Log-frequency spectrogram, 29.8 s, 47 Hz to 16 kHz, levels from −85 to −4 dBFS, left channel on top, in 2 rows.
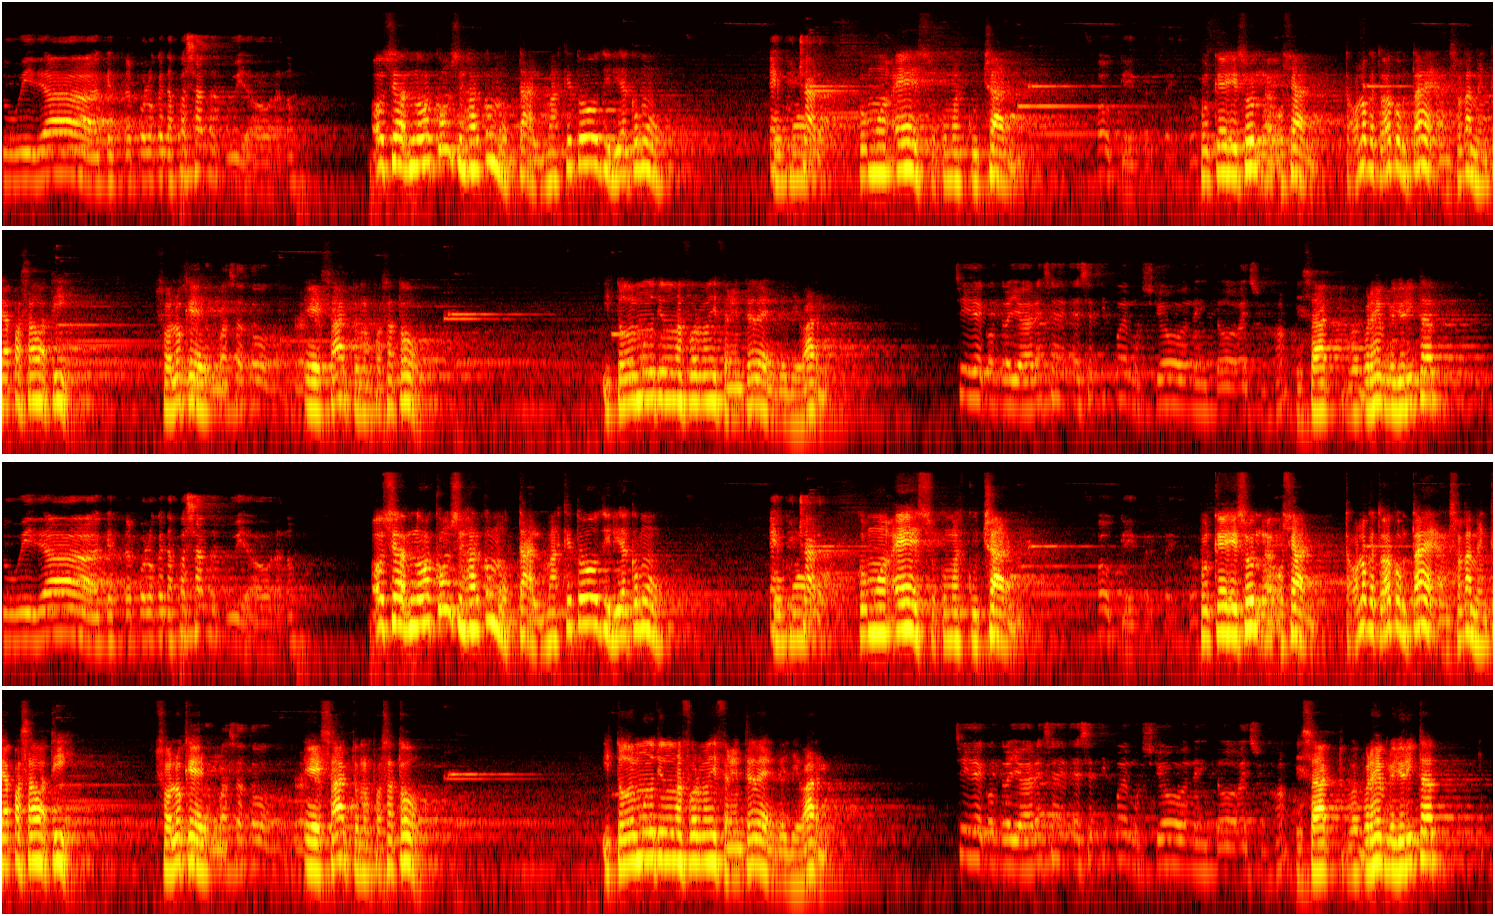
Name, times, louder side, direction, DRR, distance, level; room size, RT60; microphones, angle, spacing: voice 1, 0.0-2.9 7.7-8.4 10.9-12.0 12.7-12.8 16.8-18.0 24.4-27.8, right 1 dB, 5° right, 1.4 m, -36 dB
voice 2, 3.7-6.6 7.7-8.1 8.6-10.3 12.0-13.2 13.4-15.6 16.5-17.2 17.9-19.1 20.9-23.2 27.9-29.3, right 3 dB, 55° right, 0.7 m, -27 dB
sound 1, 4.4-21.1, left 2 dB, 35° left, 3.4 m, -49 dB
29.0 x 22.0 x 4.9 m
head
